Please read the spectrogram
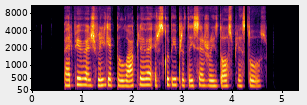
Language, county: Lithuanian, Kaunas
